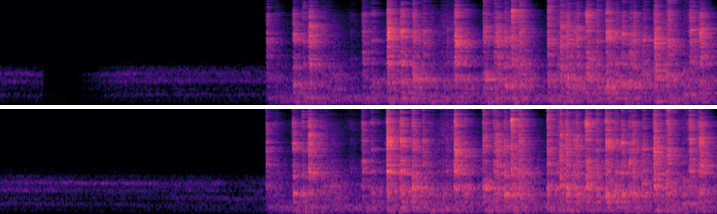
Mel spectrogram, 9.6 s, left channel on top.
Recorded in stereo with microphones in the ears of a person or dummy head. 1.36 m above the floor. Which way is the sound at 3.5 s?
70° right (ahead or behind).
